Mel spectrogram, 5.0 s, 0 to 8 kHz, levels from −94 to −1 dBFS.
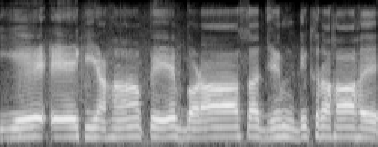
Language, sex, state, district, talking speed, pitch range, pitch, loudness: Hindi, male, Haryana, Rohtak, 120 wpm, 140-150 Hz, 145 Hz, -14 LUFS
